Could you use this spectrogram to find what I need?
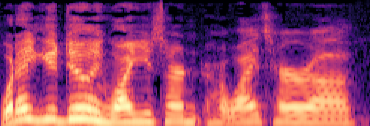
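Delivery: hammed-up nurse checking the monitor; alarmed nurse. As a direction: squeal it like a flustered nurse. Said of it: "she's like".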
